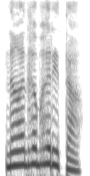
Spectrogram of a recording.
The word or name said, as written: ನಾಧಭರಿತ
